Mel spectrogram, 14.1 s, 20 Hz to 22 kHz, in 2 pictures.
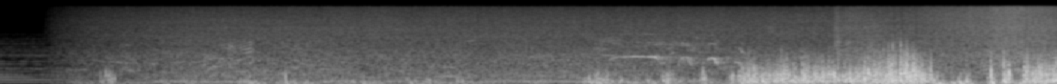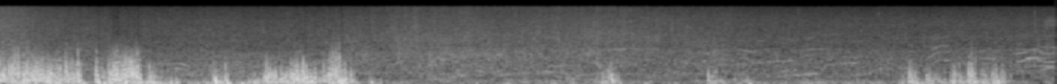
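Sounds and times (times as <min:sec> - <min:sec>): voices: 0:00.4 - 0:14.0
water rushing and splashing: 0:00.4 - 0:14.0.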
